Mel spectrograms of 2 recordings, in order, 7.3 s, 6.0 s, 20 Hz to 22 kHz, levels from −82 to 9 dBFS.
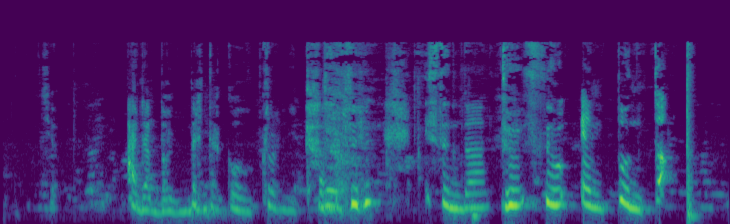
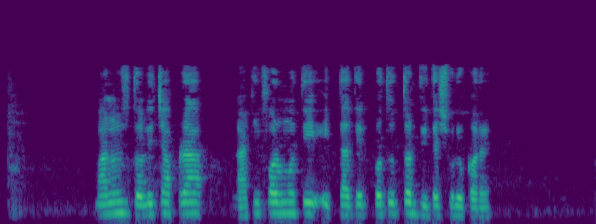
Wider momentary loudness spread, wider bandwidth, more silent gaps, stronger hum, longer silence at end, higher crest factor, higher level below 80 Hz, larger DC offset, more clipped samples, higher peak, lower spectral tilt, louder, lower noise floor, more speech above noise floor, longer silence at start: first, 15 LU vs 7 LU; first, 11.5 kHz vs 8 kHz; neither; neither; second, 0.3 s vs 1.05 s; about the same, 20 dB vs 20 dB; first, -56 dBFS vs -66 dBFS; neither; neither; first, 0 dBFS vs -8 dBFS; about the same, -4 dB/octave vs -4.5 dB/octave; first, -18 LUFS vs -26 LUFS; second, -44 dBFS vs -71 dBFS; second, 26 dB vs 46 dB; first, 0.45 s vs 0.1 s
